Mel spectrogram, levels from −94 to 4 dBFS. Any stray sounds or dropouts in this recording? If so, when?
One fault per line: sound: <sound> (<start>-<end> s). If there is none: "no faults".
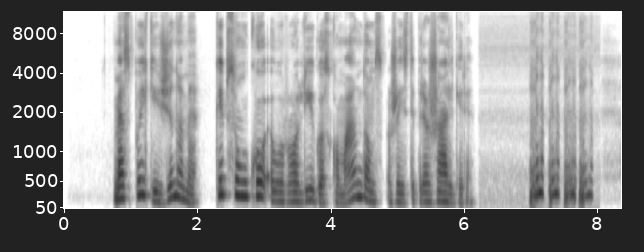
sound: laugh (7.0-7.9 s)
